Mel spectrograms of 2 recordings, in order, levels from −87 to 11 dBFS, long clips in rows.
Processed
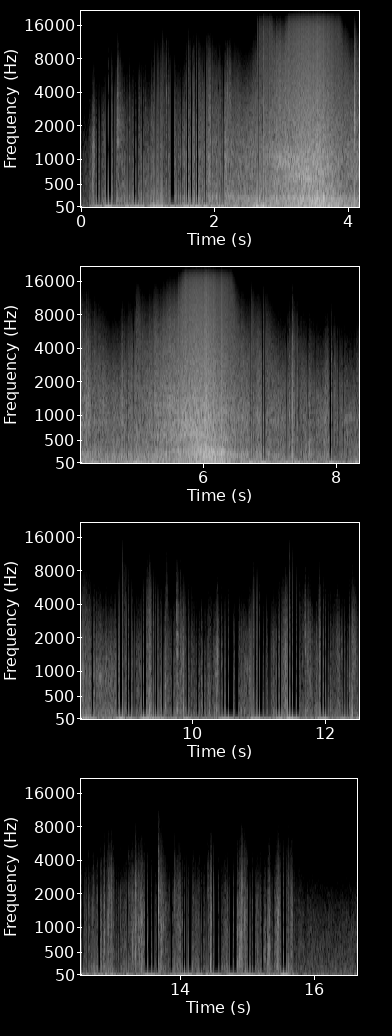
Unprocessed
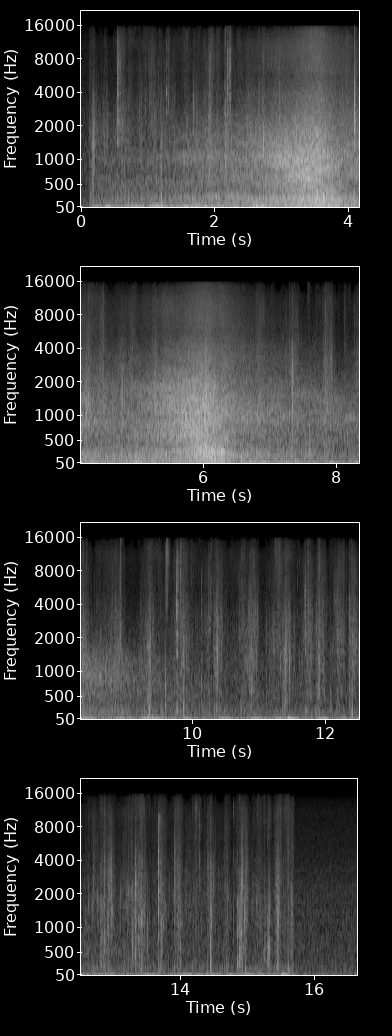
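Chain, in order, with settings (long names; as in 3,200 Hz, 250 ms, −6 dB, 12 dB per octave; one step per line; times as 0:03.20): each half-wave held at its own peak
low-pass that shuts in the quiet parts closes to 1,000 Hz, open at −11 dBFS
level −7.5 dB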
